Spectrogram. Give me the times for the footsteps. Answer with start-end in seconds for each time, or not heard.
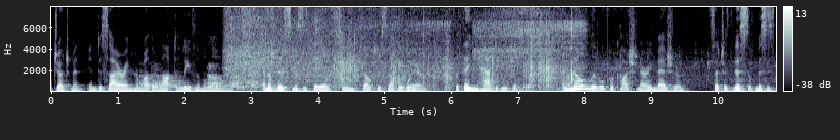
3.4-8.1.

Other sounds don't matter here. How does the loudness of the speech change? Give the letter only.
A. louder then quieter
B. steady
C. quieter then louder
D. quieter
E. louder
B.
